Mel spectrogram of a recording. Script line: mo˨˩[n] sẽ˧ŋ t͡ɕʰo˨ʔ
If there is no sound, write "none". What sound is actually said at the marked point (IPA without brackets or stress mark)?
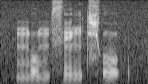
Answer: m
